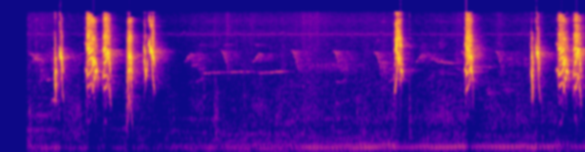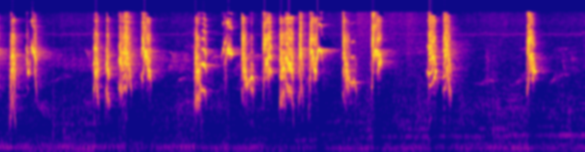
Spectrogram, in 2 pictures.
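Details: For training caged birds, a long-tailed shrike sings rapid clusters of shrill, scratchy chirps in bursts separated by short gaps, with a low steady hum in the background.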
